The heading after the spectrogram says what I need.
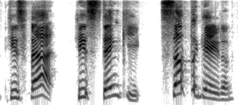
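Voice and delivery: high-pitched character impression. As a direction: pitch it up and push each short verdict. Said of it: "in P P P's voice".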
